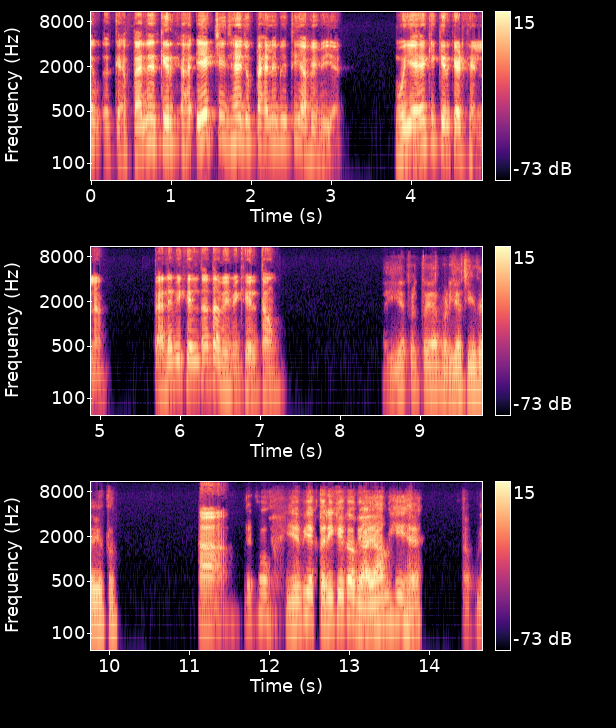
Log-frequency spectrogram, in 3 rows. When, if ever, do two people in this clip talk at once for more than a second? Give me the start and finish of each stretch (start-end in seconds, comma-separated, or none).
none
